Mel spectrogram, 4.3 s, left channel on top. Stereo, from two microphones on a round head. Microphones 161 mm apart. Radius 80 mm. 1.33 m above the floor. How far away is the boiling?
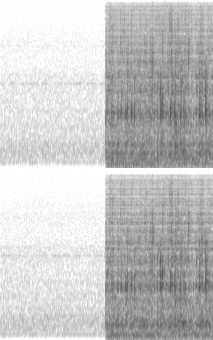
About 0.5 m.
